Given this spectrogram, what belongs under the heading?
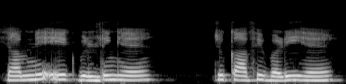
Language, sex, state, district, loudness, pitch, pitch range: Hindi, female, Uttar Pradesh, Lalitpur, -12 LUFS, 200 Hz, 195-215 Hz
